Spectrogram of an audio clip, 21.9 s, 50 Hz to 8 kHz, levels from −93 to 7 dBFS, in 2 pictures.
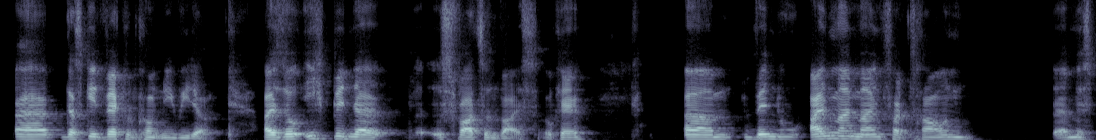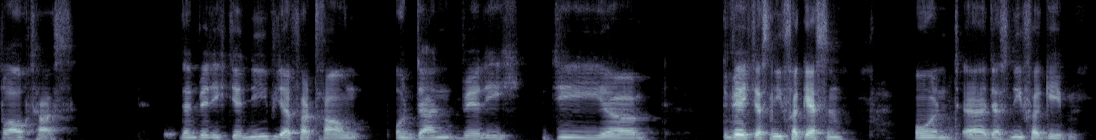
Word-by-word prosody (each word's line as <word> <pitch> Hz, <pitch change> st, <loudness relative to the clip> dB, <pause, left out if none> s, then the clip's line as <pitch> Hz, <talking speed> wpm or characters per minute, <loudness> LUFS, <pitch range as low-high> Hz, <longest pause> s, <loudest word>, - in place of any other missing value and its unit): Äh, 130 Hz, -1 st, +4 dB
das 125 Hz, 0 st, +1 dB
geht 135 Hz, -1 st, 0 dB
weg 130 Hz, 0 st, +6 dB
und 115 Hz, -5 st, -6 dB
kommt 115 Hz, -2 st, -3 dB
nie 105 Hz, -1 st, -7 dB
wieder. 100 Hz, -2 st, -3 dB, 0.5 s
Also, 135 Hz, +3 st, +6 dB
ich 155 Hz, +1 st, -5 dB
bin 145 Hz, -2 st, 0 dB
da 125 Hz, -2 st, +4 dB, 0.6 s
schwarz 120 Hz, -, +1 dB
und 105 Hz, -3 st, -5 dB
weiß, -, -, -5 dB
okay? 115 Hz, +1 st, -3 dB, 1.0 s
Ähm, 125 Hz, -1 st, +2 dB
wenn 130 Hz, +3 st, +2 dB
du 130 Hz, -1 st, -10 dB
einmal 150 Hz, 0 st, +3 dB
mein 130 Hz, 0 st, 0 dB
Vertrauen, 120 Hz, -2 st, -5 dB, 0.8 s
äh, 110 Hz, -, -5 dB
missbraucht 110 Hz, -1 st, -3 dB
hast, -, -, -6 dB, 1.0 s
dann 115 Hz, 0 st, -4 dB
werde 115 Hz, 0 st, -2 dB
ich 115 Hz, -2 st, -6 dB
dir 110 Hz, -1 st, -3 dB
nie 130 Hz, +5 st, -3 dB
wieder 135 Hz, -, +2 dB
vertrauen 100 Hz, 0 st, -2 dB, 0.3 s
und 110 Hz, -2 st, -6 dB
dann 110 Hz, -3 st, -2 dB
werde 110 Hz, -1 st, -3 dB
ich 105 Hz, -1 st, -11 dB, 0.2 s
die 110 Hz, 0 st, -5 dB
äh, 100 Hz, -1 st, -1 dB, 0.8 s
dann 115 Hz, -, -6 dB
werde 130 Hz, 0 st, +11 dB
ich -, -, -5 dB
das 125 Hz, -1 st, +4 dB
nie 135 Hz, +1 st, +3 dB
vergessen 120 Hz, -4 st, +4 dB, 0.7 s
und, 110 Hz, -1 st, -3 dB
äh, 110 Hz, -1 st, +3 dB
das 110 Hz, -2 st, -1 dB
nie 120 Hz, -1 st, -1 dB
vergeben. 85 Hz, -3 st, -2 dB
120 Hz, 135 wpm, -25 LUFS, 110-130 Hz, 1.0 s, werde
